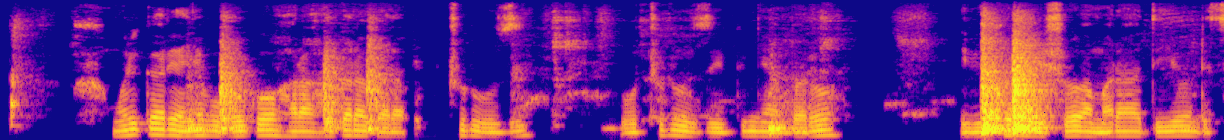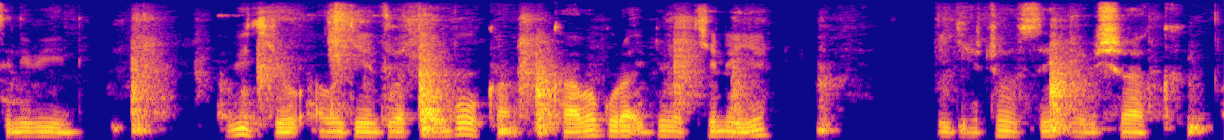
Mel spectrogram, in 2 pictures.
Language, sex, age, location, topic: Kinyarwanda, male, 36-49, Musanze, finance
